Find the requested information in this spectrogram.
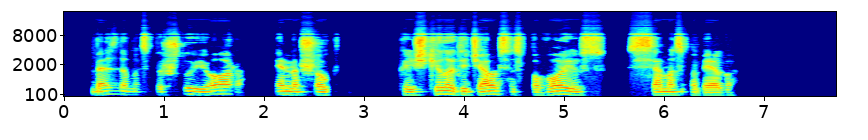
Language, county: Lithuanian, Vilnius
